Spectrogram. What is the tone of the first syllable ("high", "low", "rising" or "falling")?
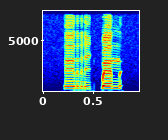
high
